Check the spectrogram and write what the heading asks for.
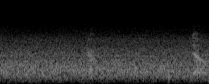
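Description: Steady, even wash of ocean surf.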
